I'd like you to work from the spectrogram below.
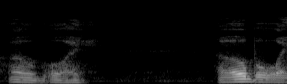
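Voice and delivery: low, soft mock groan of dismay. Imitating a listener sitting there, mock dismay. Mimics a listener's weary look.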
